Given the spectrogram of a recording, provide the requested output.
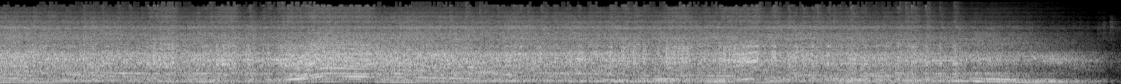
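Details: Polaris big triple two-stroke muscle snowmobile, cold start after sitting in the shop, run on a stand with hood closed; crisp revs rising and falling cleanly over a steady idle, no misfire or rattle. Healthy from cold.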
